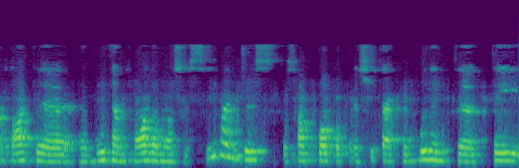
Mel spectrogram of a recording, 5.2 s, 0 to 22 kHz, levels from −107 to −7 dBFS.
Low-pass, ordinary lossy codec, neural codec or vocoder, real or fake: 7.2 kHz; MP3, 48 kbps; none; real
